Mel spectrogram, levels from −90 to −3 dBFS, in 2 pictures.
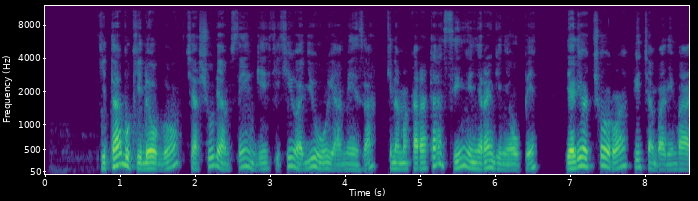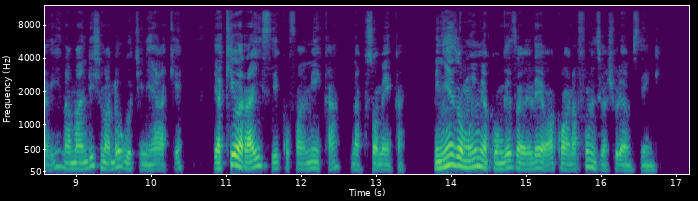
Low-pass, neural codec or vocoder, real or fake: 10.8 kHz; none; real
